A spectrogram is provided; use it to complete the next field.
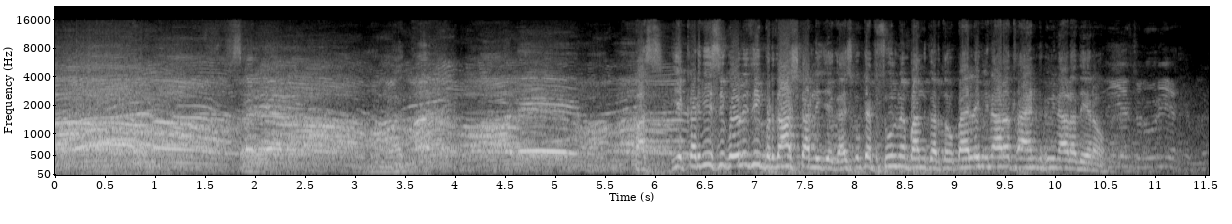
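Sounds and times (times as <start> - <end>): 
crowd reciting durood in unison: 0.0 - 6.6
speech: 6.2 - 10.9.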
